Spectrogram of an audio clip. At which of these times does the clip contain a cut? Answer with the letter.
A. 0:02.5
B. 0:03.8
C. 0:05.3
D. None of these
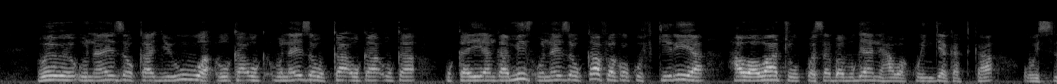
C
